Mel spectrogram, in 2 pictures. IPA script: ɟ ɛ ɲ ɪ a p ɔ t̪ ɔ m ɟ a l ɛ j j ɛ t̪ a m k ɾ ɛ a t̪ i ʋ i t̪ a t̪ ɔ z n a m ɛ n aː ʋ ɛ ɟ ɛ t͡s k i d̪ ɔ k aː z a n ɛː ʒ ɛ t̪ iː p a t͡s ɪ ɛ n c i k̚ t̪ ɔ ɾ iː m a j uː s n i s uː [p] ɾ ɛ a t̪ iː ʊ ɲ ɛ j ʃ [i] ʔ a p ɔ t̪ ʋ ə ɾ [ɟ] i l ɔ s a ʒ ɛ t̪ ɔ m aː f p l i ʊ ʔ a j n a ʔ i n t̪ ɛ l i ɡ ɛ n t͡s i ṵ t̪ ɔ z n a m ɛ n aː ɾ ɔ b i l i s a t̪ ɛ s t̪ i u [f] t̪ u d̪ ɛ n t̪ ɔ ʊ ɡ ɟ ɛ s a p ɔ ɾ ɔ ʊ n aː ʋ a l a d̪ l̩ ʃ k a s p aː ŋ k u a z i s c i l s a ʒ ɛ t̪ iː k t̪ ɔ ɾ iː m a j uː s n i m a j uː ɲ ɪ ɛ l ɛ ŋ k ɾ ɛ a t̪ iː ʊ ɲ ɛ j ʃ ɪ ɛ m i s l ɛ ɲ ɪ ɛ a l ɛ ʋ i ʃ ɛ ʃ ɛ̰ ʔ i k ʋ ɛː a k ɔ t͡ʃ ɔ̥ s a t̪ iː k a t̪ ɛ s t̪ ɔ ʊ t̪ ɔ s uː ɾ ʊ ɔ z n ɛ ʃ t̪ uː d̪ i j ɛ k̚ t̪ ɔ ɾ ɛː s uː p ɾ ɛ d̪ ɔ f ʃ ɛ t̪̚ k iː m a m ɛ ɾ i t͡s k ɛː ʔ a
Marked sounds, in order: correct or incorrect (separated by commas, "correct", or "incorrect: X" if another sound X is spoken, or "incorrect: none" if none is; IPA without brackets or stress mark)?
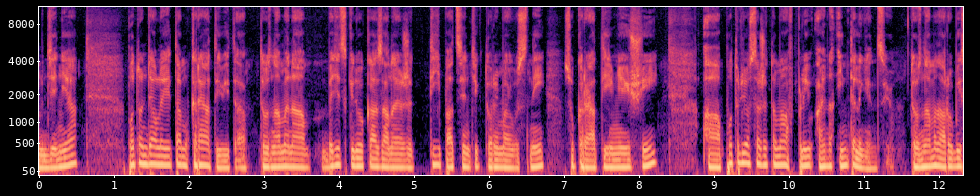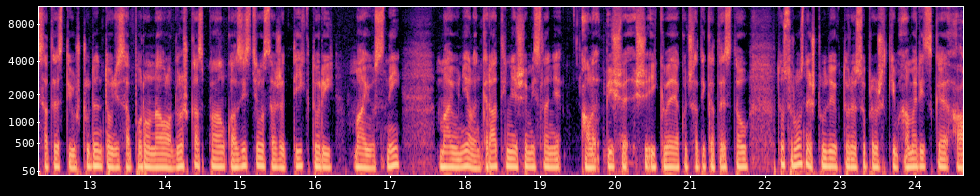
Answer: incorrect: k, incorrect: iː, correct, incorrect: ʃ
